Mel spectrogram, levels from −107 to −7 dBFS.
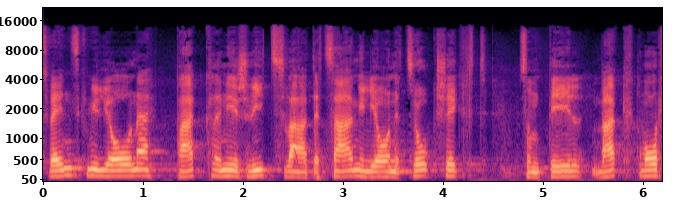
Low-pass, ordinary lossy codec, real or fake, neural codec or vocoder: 14.4 kHz; MP3, 64 kbps; fake; codec, 44.1 kHz, 2.6 kbps, SNAC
